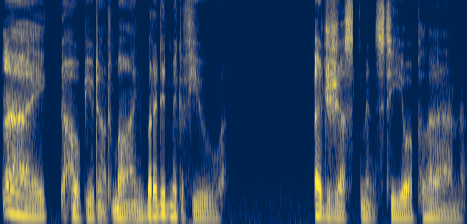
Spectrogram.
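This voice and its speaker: A man voicing a calm, courteous dragon mafia boss in a roleplay audio, speaking in a husky, measured, polite way. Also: on the low side, no echo, heavily acted. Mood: calm, assured. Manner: measured, polite, deliberate with pauses. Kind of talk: scripted roleplay audio monologue to listener.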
